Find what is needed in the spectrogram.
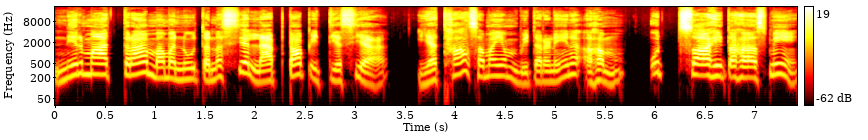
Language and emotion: Sanskrit, happy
